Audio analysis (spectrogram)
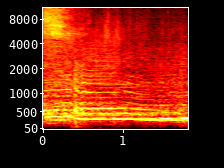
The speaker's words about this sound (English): So he's going to have lost that coming over the top of the rise as the car goes light, gets on the power too early.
